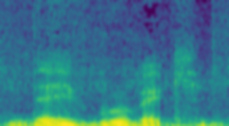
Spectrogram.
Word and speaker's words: Dave Brubeck: Alors maintenant, The Dave Brookett Quartet. Est-ce que je l'ai bien prononcé ? Dave Brubeck. Ouais, Dave Brubeck Quartet.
